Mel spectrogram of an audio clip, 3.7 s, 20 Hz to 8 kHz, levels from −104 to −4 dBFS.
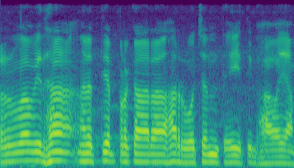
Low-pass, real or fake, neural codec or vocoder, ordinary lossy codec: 7.2 kHz; real; none; none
